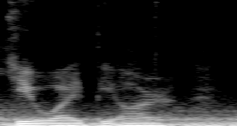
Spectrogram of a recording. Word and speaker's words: GYTR: That's how you pronounce it, GYTR, for Yamaha.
